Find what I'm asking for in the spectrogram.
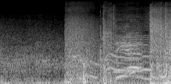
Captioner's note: gunshots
